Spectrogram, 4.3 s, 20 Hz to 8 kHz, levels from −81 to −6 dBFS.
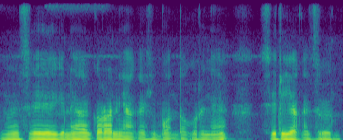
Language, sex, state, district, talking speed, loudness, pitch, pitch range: Chakma, male, Tripura, Dhalai, 155 wpm, -18 LUFS, 95 Hz, 90-95 Hz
